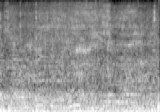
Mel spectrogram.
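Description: Steady low rumble of outdoor city background, mostly distant road traffic.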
